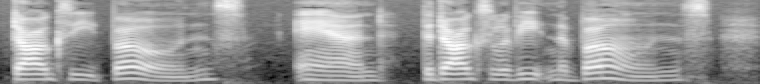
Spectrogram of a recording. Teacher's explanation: it takes the same amount of time to say both sentences since they have the same number of stresses. The three original words and the rhythm stay the same in these sentences, but the meaning changes as you add more stressed words.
